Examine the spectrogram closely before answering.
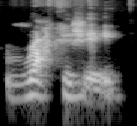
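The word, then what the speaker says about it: Rákosi: cosy but he's actually the way you pronounce it is raka G okay now raakhi she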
